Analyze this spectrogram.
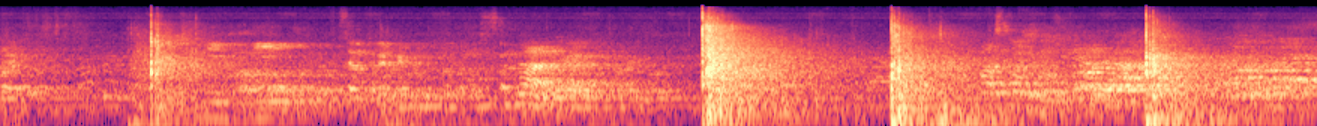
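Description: A volleyball is struck with sharp thuds in a large echoing hall.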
